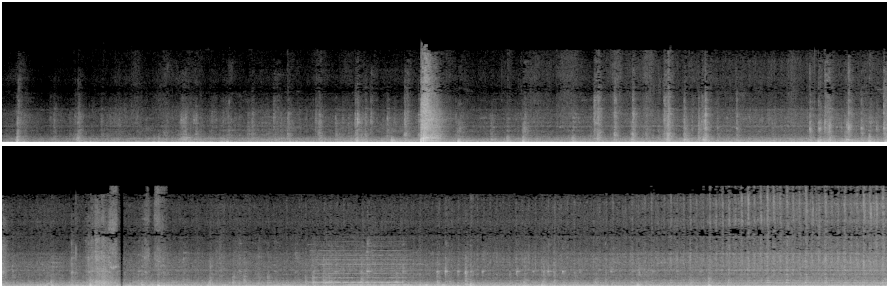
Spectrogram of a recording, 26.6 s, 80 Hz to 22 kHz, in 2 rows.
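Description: Train of passenger coaches rolling slowly past, wheels clicking over rail joints, with one sharp knock about six seconds in and a brief brake squeal about two-thirds of the way through. The low rumble of the Class 31 diesel locomotive's engine grows louder near the end as the locomotive draws up.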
